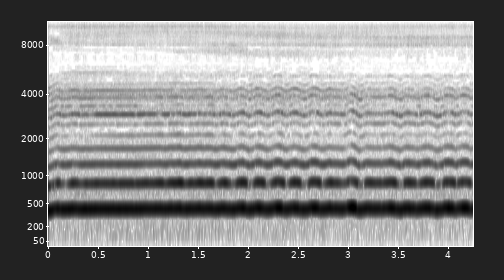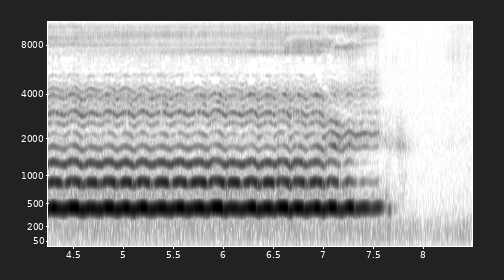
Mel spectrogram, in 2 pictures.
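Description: A woman's unaccompanied singing voice holding one long note, with a vibrato that grows wider from about two seconds in, before stopping sharply near the end.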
